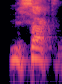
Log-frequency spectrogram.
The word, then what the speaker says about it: Misakva: Is it Misakva? Is it Maskava? I'm not sure how to pronounce that word. It's Misakva. Misakva.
